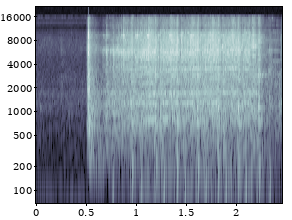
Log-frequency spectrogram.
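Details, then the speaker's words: Early-2000s Craftsman LT1000 lawn tractor that overheated, with no compression and a bad, arcing spark plug: the starter churns about six even thumps a second for under two seconds without firing. Owner suspects fuel starvation from a gummed carb. Cranks, no start. "so I'm going to say is probably starving for fuel and the carbs all gunky crappy"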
